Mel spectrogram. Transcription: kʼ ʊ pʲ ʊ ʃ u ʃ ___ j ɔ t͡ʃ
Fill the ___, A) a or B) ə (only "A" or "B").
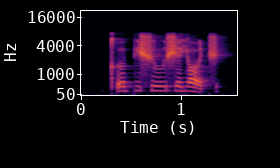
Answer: B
